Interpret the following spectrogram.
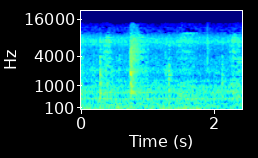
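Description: A few light knocks against a wooden chopping block as a goat head and cleaver are handled on it, the sharpest just under a second in, over a steady hiss.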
